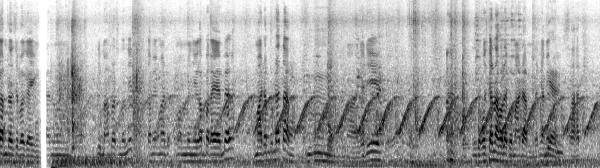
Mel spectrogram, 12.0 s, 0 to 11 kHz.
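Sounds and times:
emergency siren yelping: 0:02.2 - 0:12.0.

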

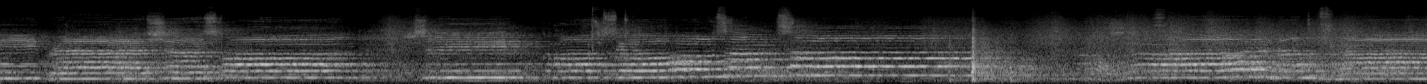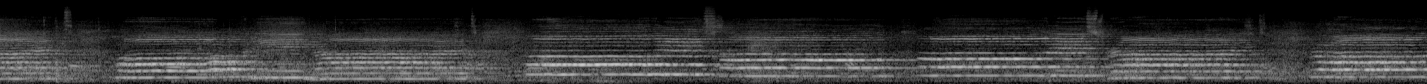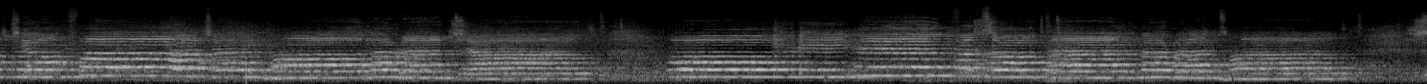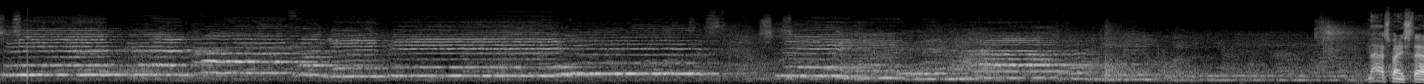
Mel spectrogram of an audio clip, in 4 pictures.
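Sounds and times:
women singing a cappella: 0:00.0 - 0:56.4.

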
